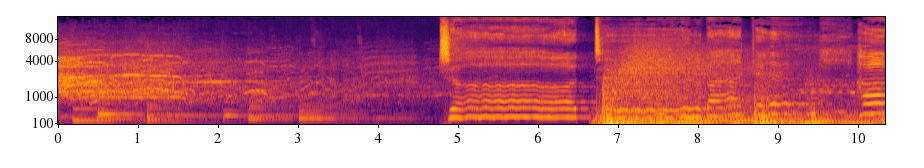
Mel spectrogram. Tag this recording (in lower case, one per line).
music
